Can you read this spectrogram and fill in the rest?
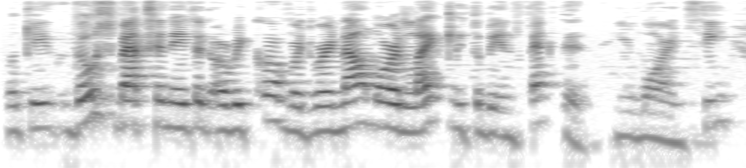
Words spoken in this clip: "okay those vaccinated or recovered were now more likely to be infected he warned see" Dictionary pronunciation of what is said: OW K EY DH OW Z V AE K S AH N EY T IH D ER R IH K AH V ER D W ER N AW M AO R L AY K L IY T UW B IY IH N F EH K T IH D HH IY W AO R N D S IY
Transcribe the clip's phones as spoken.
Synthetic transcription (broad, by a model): OW K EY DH OW S V AE K S AH N EY T IH D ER R IH K AH V ER D W ER N AW M AO R L AY K L IY T UW B IY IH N F EH K T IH D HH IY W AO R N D S IY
